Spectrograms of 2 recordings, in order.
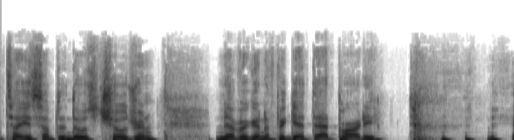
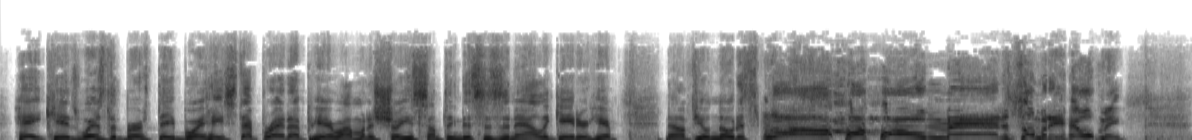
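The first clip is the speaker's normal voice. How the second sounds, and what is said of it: Acted voice of party animal handler. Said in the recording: “That was my impression of what happened at the birthday party.”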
